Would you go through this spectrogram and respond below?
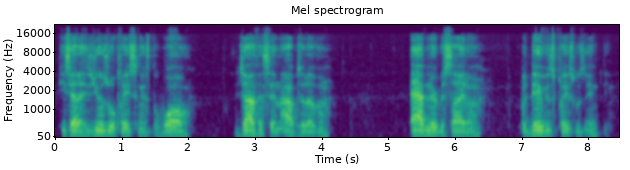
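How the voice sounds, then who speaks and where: A man's voice: lowish voice, normal speed, long pauses. American man preaching in casual, slangy style. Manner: informal, animated retelling, repeats phrases for emphasis. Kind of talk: Bible lesson mixing reading aloud with casual slangy paraphrase.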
